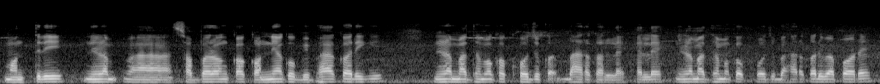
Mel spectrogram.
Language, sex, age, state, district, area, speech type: Odia, male, 18-30, Odisha, Ganjam, urban, spontaneous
